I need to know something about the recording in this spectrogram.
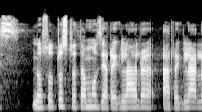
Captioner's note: speaking spanish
